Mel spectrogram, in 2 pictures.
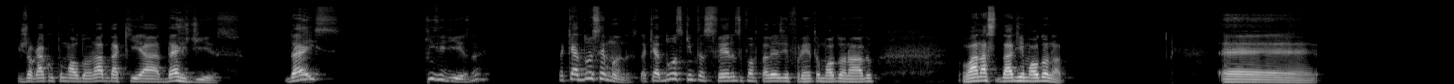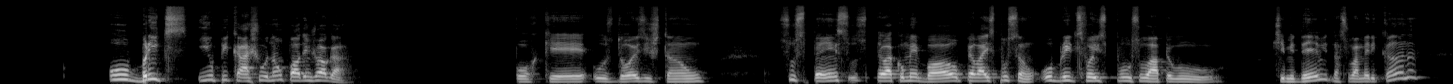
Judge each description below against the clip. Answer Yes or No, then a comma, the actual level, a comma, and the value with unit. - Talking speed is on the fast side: No, slow, 120 wpm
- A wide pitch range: Yes, wide, 6.4 semitones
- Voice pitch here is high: No, medium, 160 Hz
